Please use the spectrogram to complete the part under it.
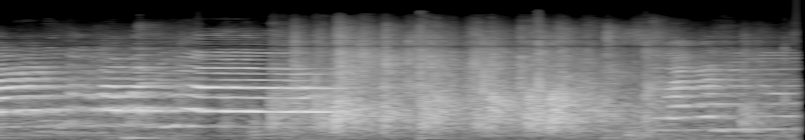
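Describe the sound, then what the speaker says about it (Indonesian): A classroom of children claps for a group, a burst of mixed applause lasting a couple of seconds, with voices speaking just before and after. "Tepuk tangan untuk kelompok"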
